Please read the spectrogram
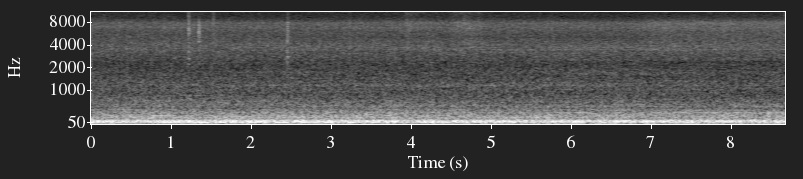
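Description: Ryko Voyager II rollover car wash running alongside the car with its foam side brush spinning, heard from inside the car's cabin as a steady low rumble.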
